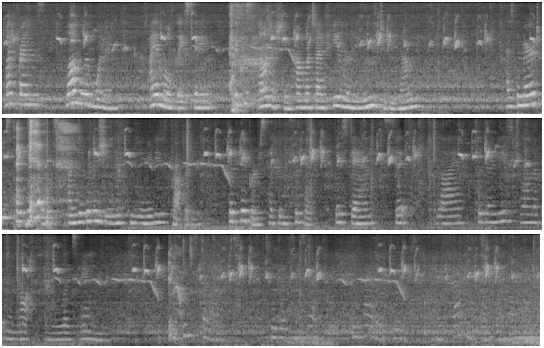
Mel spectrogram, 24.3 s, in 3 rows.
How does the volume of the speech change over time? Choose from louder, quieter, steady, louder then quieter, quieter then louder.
quieter.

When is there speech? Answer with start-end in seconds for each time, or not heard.
0.0-6.3, 7.5-17.8, 18.7-24.0.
